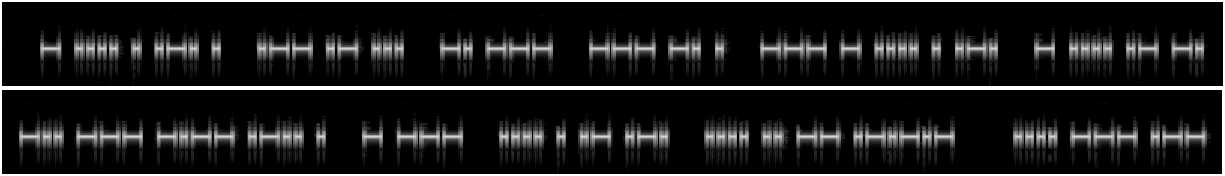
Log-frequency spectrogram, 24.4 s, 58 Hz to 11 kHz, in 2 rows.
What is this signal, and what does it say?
Morse code, heard as a keyed tone, about 21 wpm, 600 Hz. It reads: THERE WAS NO ONE OTHER THAN DOYLE TO HEAR HIM. HOW
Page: CW med Gnister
